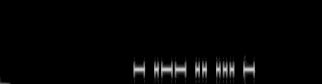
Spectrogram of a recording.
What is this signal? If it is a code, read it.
Morse code, heard as a keyed tone, about 36 wpm, 700 Hz. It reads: TWIST
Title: Five Letter Words - 35wpm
